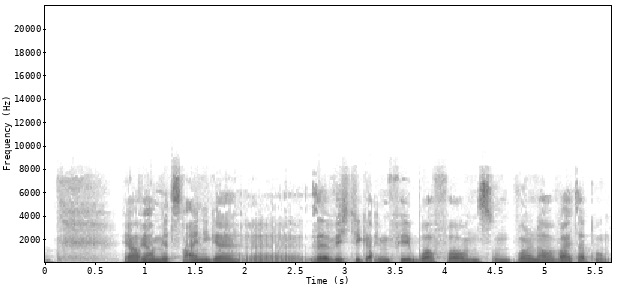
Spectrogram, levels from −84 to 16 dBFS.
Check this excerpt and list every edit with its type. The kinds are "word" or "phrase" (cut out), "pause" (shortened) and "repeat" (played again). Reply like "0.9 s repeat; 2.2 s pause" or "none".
0.9 s word; 1.4 s word; 2.7 s word; 3.3 s word; 4.7 s word

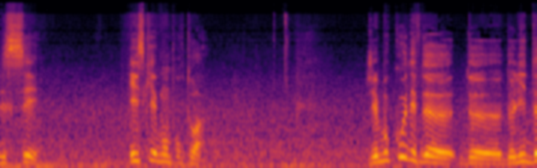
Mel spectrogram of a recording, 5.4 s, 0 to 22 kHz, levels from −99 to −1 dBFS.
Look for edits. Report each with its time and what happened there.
1.4 s word; 4.2 s word

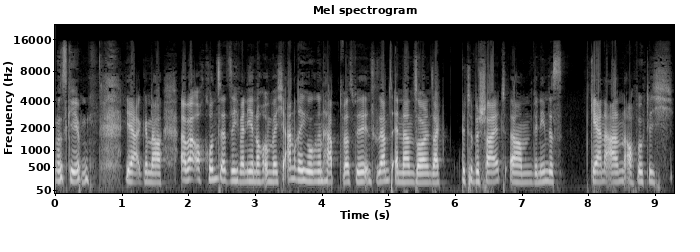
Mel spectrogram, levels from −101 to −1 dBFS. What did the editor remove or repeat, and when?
none

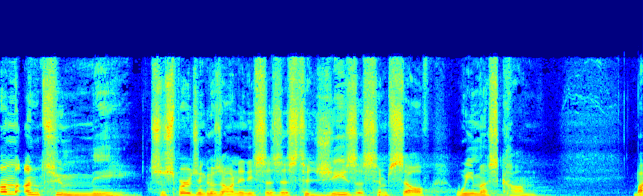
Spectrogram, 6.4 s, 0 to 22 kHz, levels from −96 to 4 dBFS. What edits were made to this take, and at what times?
1.4 s pause

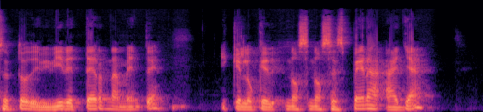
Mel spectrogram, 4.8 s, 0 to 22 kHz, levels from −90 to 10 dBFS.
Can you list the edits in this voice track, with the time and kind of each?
3.1 s repeat

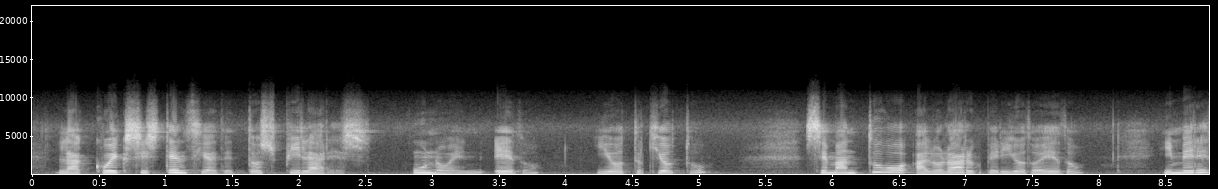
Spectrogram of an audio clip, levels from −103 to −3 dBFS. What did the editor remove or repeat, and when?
4.6 s word; 7.1 s word

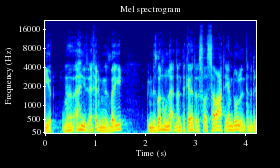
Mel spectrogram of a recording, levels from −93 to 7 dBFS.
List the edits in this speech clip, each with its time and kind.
none

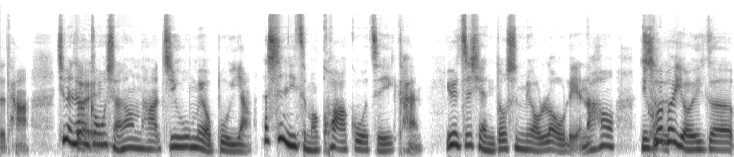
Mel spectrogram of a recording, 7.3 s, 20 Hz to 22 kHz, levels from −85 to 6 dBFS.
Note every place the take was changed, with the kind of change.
2.6 s pause

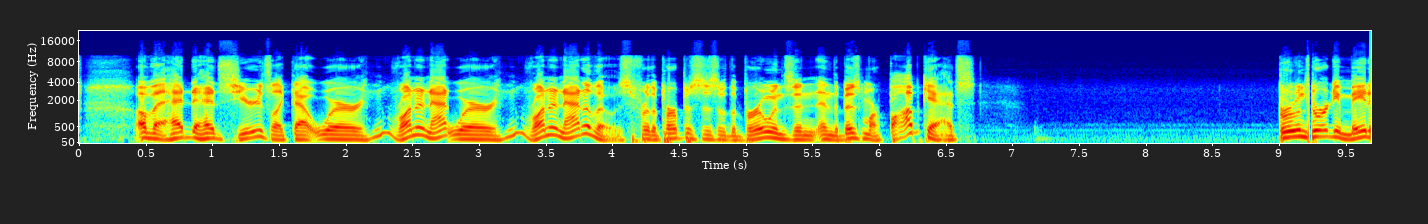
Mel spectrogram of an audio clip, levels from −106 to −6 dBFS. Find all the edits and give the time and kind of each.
2.8 s repeat

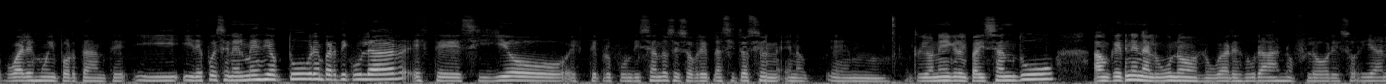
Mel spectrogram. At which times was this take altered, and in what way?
7.1 s word; 7.7 s word; 11.3 s word

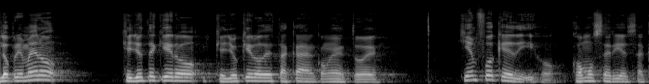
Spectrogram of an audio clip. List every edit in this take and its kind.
none

